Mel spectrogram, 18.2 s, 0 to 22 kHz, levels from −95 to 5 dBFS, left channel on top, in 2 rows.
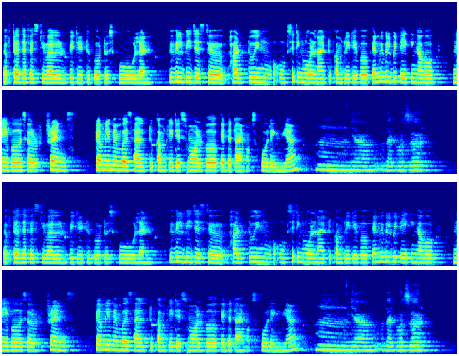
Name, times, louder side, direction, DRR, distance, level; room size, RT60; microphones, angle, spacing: voice 1, 0.0-3.0 3.3-8.6 9.0-10.4 11.0-15.0, left 5 dB, 75° left, 16 dB, 0.5 m, -29 dB
voice 2, 15.4-17.5, right 1 dB, 65° right, 4 dB, 1.4 m, -38 dB
13.5 x 6.6 x 4.9 m, 0.70 s
head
